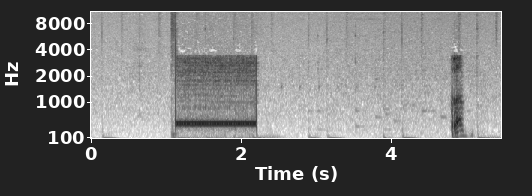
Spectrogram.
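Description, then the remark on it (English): A telephone call tone as the 102.9 The Wolf radio morning show places a call: it sounds once, a loud, steady buzzing ring lasting about a second, followed later by a short sharp beep, with only faint low rumbles in between. “we're calling you this morning because a woman named Shannon gave us your number”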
